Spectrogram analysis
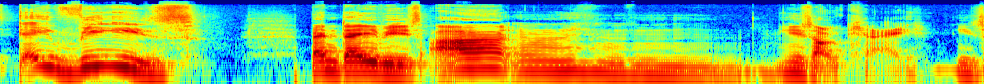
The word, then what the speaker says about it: Davies: one ben ben davies it's not davis it's davies ben davies he's okay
